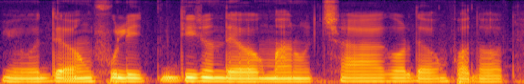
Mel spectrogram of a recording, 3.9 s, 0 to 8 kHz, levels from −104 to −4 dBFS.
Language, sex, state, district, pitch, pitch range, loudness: Chakma, male, Tripura, Dhalai, 110 Hz, 110-120 Hz, -15 LUFS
